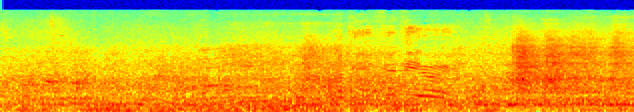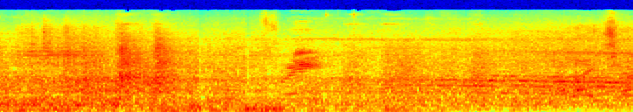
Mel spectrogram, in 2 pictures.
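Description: A metro train rumbles into an echoing underground station.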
